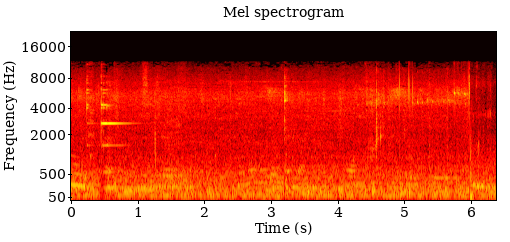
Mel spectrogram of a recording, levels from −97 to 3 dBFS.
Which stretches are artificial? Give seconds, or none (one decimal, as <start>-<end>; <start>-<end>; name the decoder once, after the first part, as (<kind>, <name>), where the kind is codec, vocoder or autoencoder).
1.7-2.5 (vocoder, BigVGAN v2)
